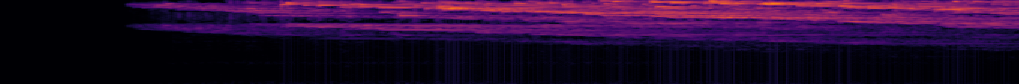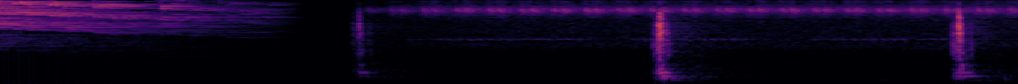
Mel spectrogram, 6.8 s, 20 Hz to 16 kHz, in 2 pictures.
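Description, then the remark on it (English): A sweeping, airy whoosh fades out, then a clock in a bedroom ticks at 2:37 a.m., with two crisp ticks about a second apart over a faint steady hiss. “That's the clock in my bedroom, and right now it's telling me it's 2:37 a.m.”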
